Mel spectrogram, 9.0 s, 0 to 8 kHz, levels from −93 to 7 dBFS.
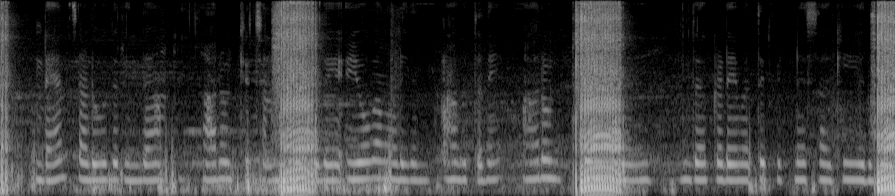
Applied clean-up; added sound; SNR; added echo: none; Drill; -4 dB; none.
